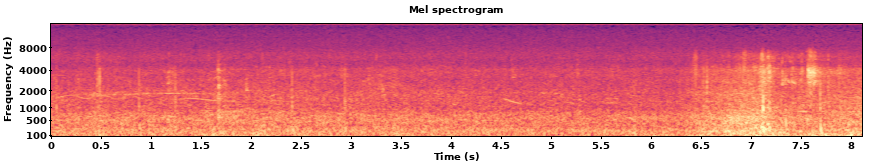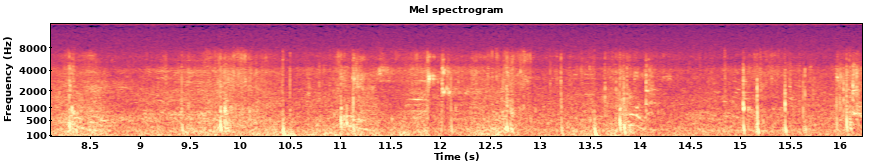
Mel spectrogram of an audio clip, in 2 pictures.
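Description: Tennis rally on a hard court: a serve about six seconds in, then repeated sharp pops of racquets striking the ball, with bounces, roughly every half second to second. Beneath it is the steady murmur of a stadium crowd and breeze.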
